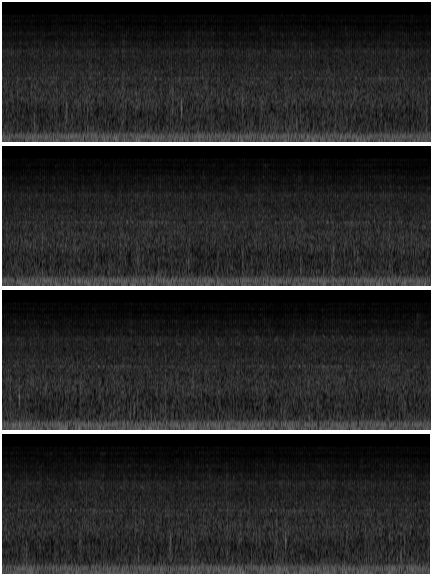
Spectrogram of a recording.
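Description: A plough scrapes and rumbles through soil.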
